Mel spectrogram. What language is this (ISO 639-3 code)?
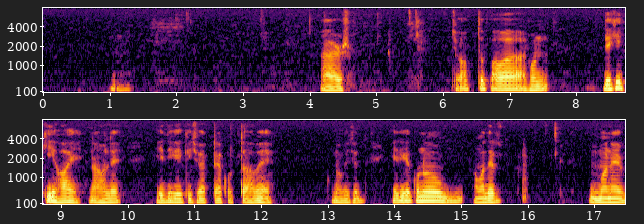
ben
